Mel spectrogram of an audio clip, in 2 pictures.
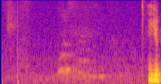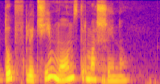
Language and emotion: Russian, neutral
